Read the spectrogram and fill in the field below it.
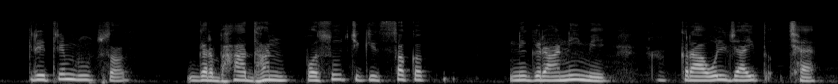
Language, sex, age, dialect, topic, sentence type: Maithili, male, 25-30, Southern/Standard, agriculture, statement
